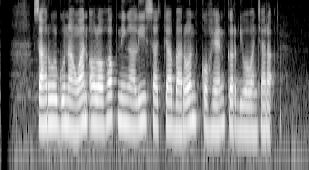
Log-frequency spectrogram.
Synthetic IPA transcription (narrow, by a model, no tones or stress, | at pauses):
saɦɾulɡunawanɔlɔɦɔk̚niŋalisat͡ʃabaɾɔnkɔɦɛnkɨrdiwawaɲt͡ʃaɾa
